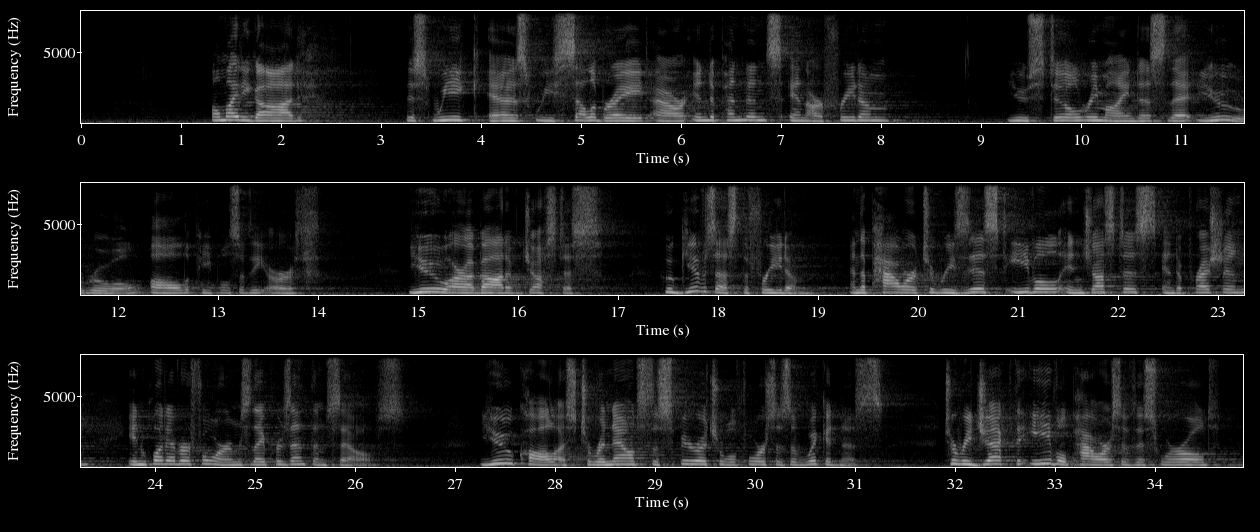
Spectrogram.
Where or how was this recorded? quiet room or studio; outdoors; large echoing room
large echoing room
